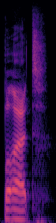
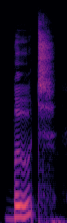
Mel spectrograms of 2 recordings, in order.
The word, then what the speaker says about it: But: It's pronounced boot and uh no no ifands or boots about it.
